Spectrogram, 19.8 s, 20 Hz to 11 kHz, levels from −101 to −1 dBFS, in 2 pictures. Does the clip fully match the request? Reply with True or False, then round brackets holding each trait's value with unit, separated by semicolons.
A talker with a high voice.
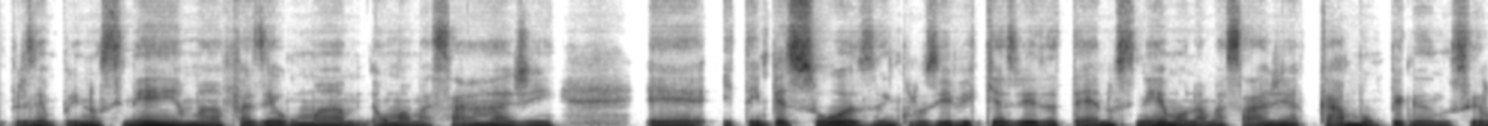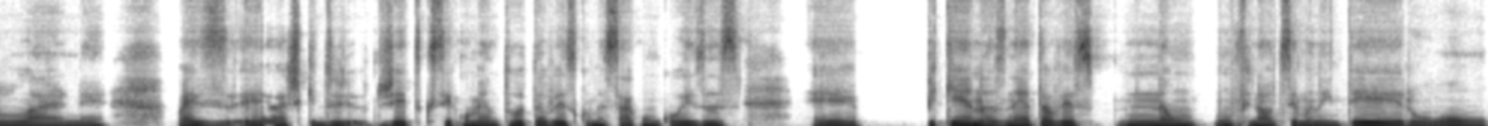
False (175 Hz)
